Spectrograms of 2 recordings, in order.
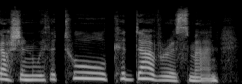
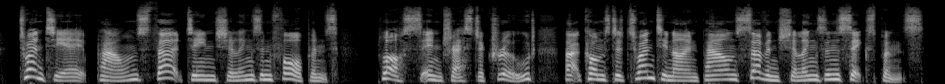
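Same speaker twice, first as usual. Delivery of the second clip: nasty, unpleasant delivery with heavy, pointed stress; 4 dB louder than usual. Reading a story aloud, the coalman lists the debt owed: unpleasant emphasis. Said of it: "adding with unpleasant emphasis".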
